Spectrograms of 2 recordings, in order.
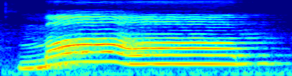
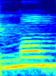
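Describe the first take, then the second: First: It is called out loudly. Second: It is said at a quiet, normal level.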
